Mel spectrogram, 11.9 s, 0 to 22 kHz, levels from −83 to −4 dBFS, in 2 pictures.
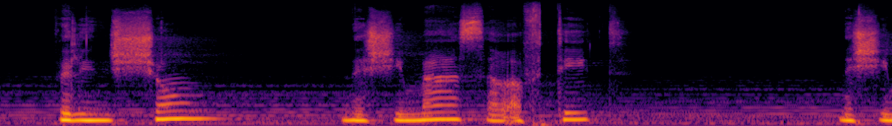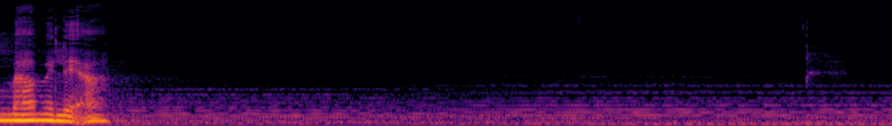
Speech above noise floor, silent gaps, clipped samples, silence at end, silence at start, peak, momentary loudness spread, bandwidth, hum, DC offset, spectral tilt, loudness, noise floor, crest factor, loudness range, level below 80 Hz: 25 dB; none; under 0.1%; 0.05 s; 0 s; -12 dBFS; 26 LU; 18.5 kHz; none; under 0.1%; -5 dB/octave; -26 LUFS; -50 dBFS; 18 dB; 23 LU; -56 dBFS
